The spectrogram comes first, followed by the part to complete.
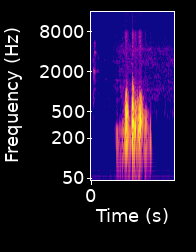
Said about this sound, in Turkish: Ben buradayım ama senin sesin çok kesik gelmeye başladı yayın beri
